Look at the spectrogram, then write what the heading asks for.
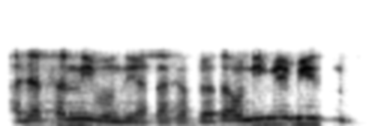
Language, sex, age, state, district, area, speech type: Sindhi, male, 45-60, Uttar Pradesh, Lucknow, urban, conversation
